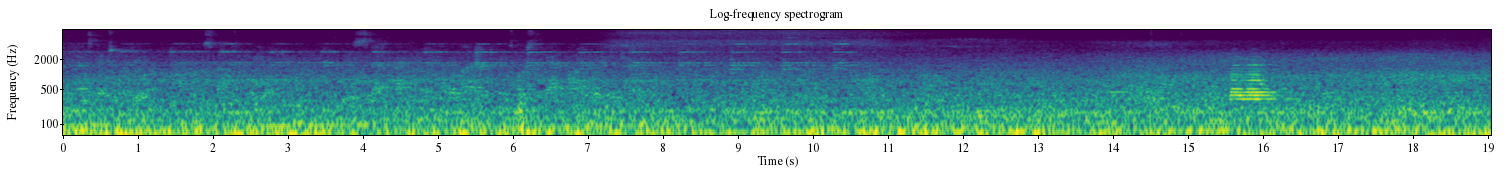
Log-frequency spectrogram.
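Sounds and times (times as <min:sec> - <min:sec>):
electric train rumbling: 0:00.0 - 0:19.0
train horn blast: 0:15.5 - 0:16.3.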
